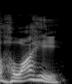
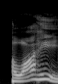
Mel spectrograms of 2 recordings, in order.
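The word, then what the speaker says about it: Huawei: It's a GSM hotspot made by, I believe it's, is it pronounced Hawaii? Or? – Oh, Hawaii. Hawaii, yeah.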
